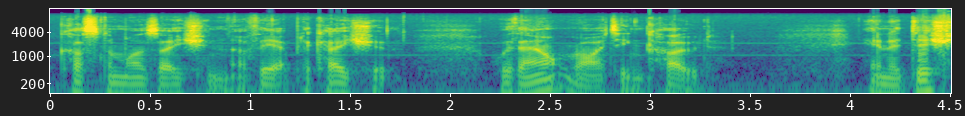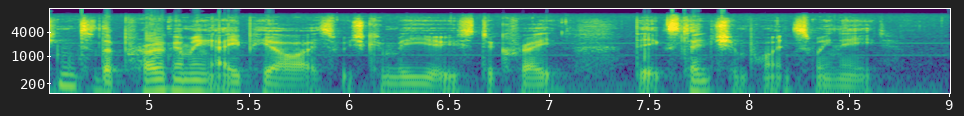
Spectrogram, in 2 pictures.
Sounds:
Speech

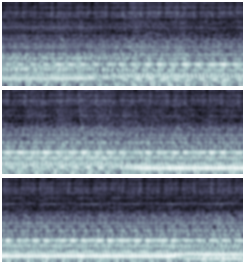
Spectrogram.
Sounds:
Music

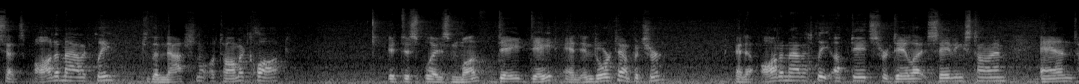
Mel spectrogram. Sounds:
Speech

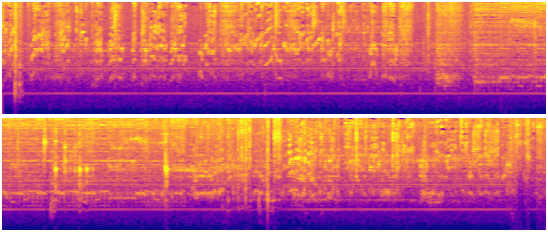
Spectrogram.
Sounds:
inside a small room

